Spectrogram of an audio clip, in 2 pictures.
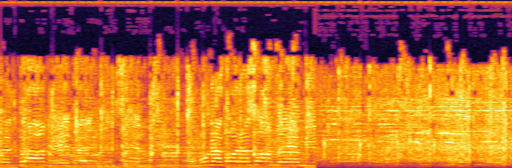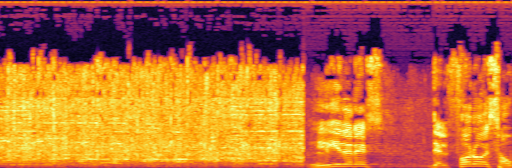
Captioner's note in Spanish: aplauso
